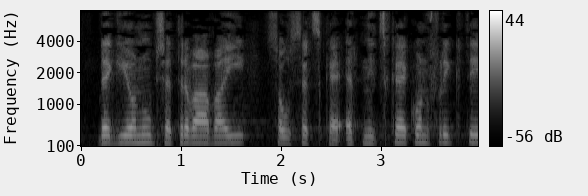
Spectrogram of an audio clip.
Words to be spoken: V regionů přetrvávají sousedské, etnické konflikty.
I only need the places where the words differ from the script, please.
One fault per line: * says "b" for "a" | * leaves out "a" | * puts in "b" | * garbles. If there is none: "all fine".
all fine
